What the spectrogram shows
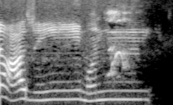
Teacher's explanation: just make sure that you stretch that nasal sound at the end for 2 seconds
